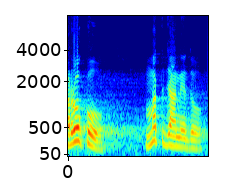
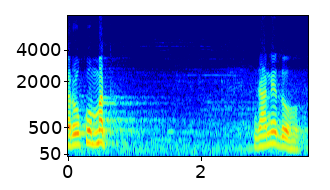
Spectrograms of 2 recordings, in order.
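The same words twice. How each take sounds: First: रोको called out louder, pause, then मत जाने दो together; pause after रोको. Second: रोको मत run together, long pause, then जाने दो; pause after मत. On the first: Father ordering son to stop the visiting friend, pause after रोको. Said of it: "पिता ने कहा". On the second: Son mishearing his father's order, long pause after मत. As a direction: join मत to रोको, stop, then release जाने दो. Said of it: "लड़िकवा सुन लिया". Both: Retold or imitated.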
